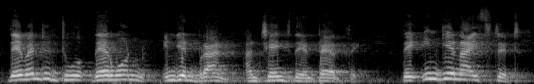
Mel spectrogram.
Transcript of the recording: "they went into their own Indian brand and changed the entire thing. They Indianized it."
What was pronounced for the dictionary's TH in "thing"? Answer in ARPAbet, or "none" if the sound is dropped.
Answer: T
